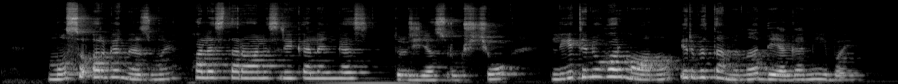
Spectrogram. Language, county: Lithuanian, Vilnius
